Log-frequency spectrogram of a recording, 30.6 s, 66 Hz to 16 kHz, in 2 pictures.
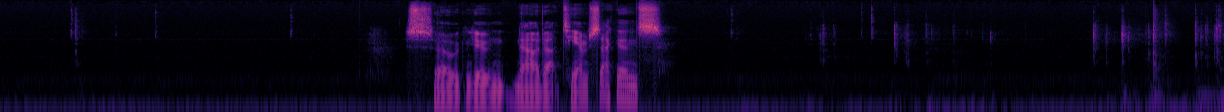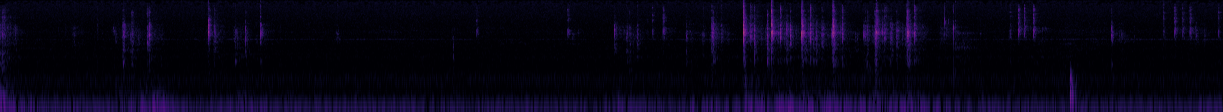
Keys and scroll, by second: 9.8 ctrl+c, 10.9 ctrl+v, 22.7 ctrl+c, 24.5 ctrl+v, 24.9 ctrl+v, 25.7 ctrl+v, 26.2 ctrl+v.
